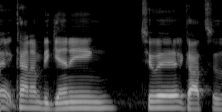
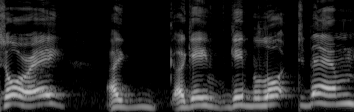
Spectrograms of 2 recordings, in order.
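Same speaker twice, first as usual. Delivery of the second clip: very slow, stammering, pitched-up cart lady voice; 6 semitones higher than usual. Retelling what the snack-cart seller said about selling out: impression of the cart lady. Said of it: "That's a pretty good impression".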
